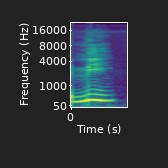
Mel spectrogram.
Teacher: न में बड़ी ई की मात्रा इ का ध्वनि मिला देंगे नी थोड़ा सा खींच देंगे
